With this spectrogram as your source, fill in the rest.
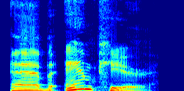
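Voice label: "abampere", British English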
